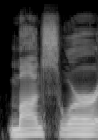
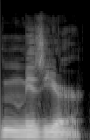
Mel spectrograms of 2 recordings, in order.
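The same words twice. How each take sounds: First: The word is pronounced in a deliberately anglicized way. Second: The word is pronounced the usual French way. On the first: "purposely mispronouncing" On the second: "instead of"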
